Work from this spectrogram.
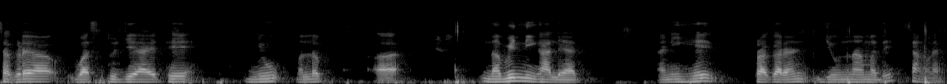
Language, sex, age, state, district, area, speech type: Marathi, male, 18-30, Maharashtra, Nagpur, urban, spontaneous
